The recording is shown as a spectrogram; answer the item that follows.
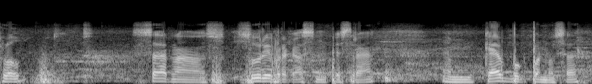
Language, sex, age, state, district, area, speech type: Tamil, male, 18-30, Tamil Nadu, Mayiladuthurai, rural, spontaneous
